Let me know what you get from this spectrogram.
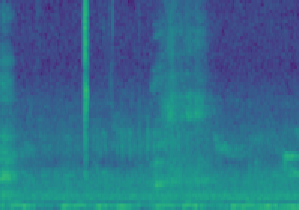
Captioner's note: Kisses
